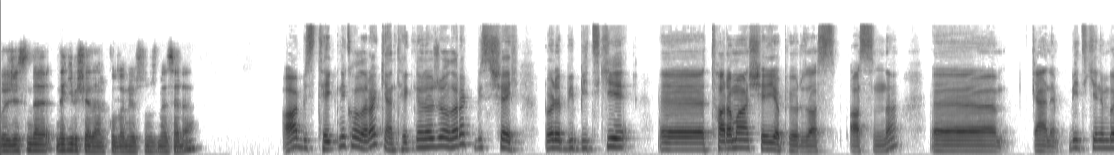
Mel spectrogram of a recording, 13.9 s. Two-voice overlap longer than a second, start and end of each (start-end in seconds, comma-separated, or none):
none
